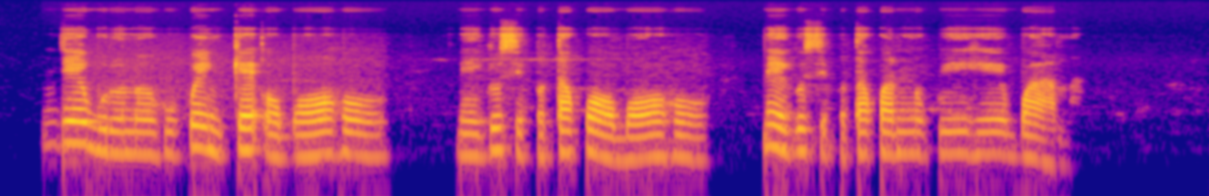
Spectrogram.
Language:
Igbo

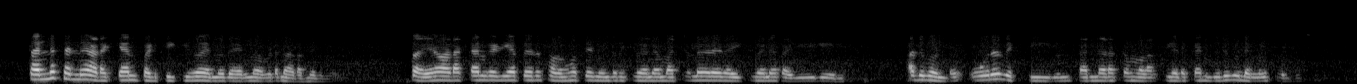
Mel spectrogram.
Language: Malayalam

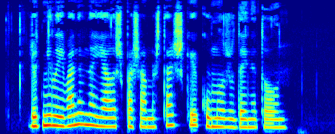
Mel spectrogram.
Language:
Mari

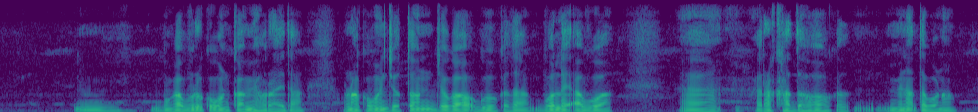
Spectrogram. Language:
Santali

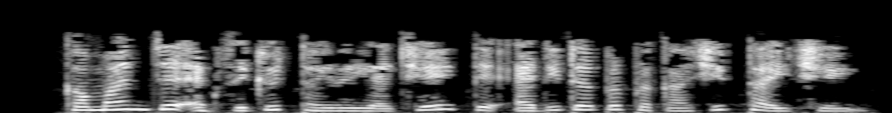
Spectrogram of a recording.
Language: Gujarati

